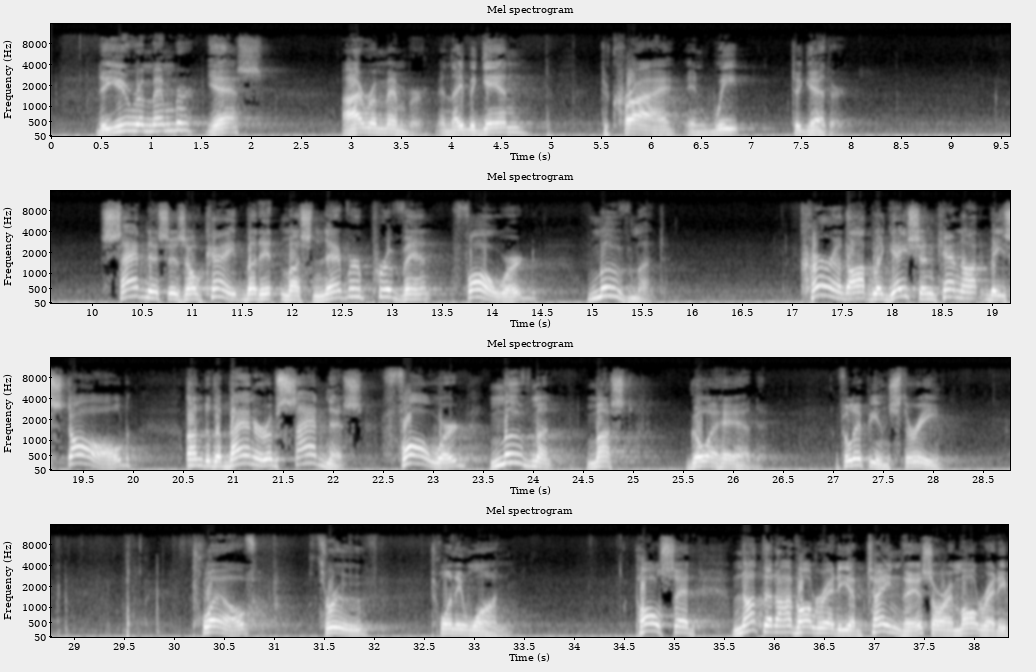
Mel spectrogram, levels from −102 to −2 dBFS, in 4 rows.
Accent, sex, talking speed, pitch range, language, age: American, male, 85 wpm, 115-185 Hz, English, 60-79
